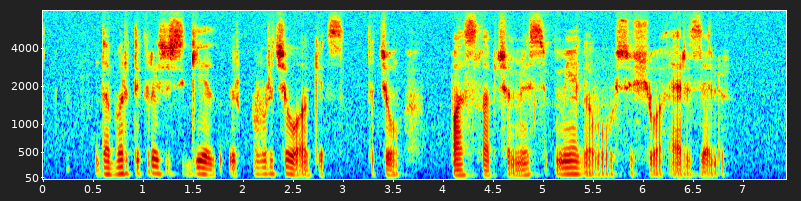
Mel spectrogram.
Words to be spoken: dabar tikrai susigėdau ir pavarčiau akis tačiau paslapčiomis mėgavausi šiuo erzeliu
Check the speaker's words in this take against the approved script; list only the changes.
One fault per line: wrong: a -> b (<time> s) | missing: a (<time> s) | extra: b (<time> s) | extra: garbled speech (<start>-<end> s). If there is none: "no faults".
no faults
